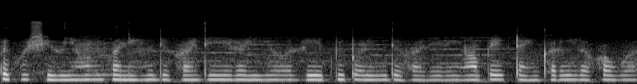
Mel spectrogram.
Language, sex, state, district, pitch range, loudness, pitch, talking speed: Hindi, female, Uttar Pradesh, Varanasi, 210-220 Hz, -22 LUFS, 215 Hz, 245 wpm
